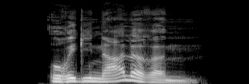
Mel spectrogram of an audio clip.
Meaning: strong dative masculine/neuter singular comparative degree of original
- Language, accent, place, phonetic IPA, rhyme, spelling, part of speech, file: German, Germany, Berlin, [oʁiɡiˈnaːləʁəm], -aːləʁəm, originalerem, adjective, De-originalerem.ogg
